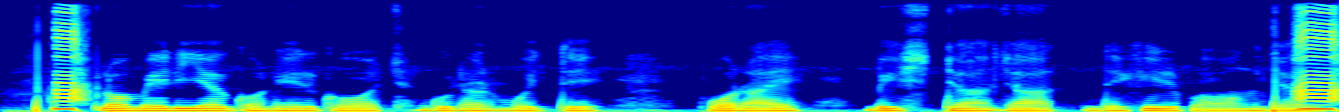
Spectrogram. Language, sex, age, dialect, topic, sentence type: Bengali, male, 25-30, Rajbangshi, agriculture, statement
